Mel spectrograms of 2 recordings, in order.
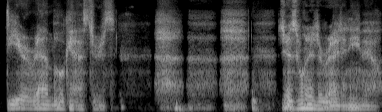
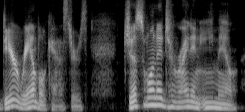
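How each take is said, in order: First: It is read in a breathy, creepy put-on voice. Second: It is read in a plain, normal voice.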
